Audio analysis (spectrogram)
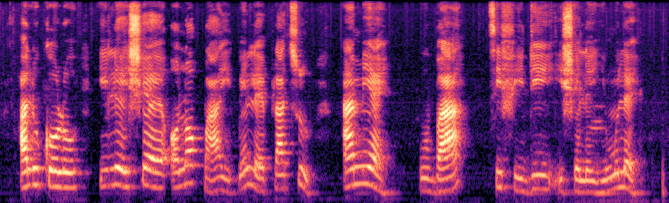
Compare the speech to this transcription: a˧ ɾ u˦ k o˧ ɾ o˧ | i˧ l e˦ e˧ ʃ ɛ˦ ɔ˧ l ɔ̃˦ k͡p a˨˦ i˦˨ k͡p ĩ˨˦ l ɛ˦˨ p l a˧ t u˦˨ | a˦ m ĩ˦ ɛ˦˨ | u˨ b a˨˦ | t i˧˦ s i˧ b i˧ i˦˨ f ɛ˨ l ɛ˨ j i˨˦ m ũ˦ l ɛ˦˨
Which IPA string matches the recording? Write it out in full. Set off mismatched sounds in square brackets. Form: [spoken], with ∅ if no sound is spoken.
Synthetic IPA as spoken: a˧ [l] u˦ k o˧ ɾ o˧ | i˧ l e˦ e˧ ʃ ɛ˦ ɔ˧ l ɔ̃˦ k͡p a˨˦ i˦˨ k͡p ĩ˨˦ l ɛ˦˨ p l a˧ t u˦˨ | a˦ m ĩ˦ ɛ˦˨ | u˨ b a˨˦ | t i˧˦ [f] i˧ [d] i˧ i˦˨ [ʃ] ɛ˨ l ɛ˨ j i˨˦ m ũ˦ l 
